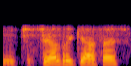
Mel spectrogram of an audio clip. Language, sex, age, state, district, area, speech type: Kashmiri, male, 30-45, Jammu and Kashmir, Budgam, rural, conversation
